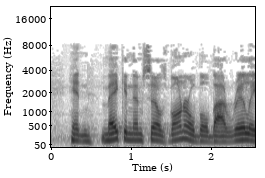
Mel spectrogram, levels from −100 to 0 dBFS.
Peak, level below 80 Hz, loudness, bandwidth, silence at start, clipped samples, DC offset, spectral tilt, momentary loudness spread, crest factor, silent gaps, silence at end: -6 dBFS; -62 dBFS; -23 LUFS; 8.4 kHz; 0.25 s; under 0.1%; under 0.1%; -7 dB/octave; 7 LU; 16 dB; none; 0 s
